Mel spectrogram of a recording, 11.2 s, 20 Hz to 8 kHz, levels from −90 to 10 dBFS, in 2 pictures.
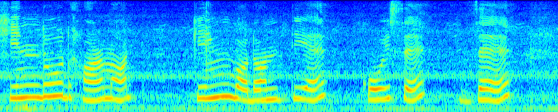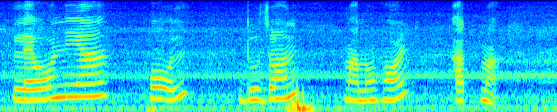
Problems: constant background noise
